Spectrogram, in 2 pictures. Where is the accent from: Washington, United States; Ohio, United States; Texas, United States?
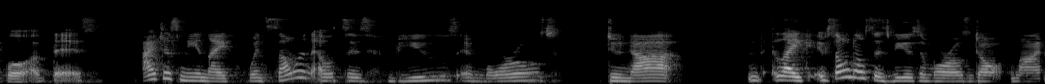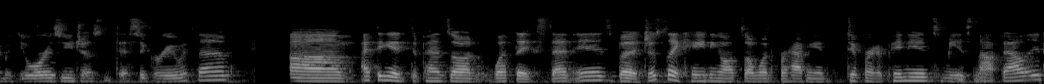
Ohio, United States; Cleveland; moved away; we are from Cleveland, Ohio.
